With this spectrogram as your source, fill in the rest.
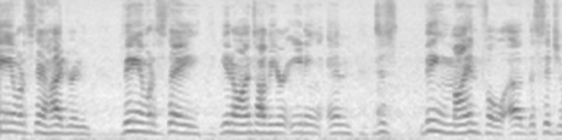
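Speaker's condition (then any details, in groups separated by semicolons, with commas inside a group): Cerebral palsy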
